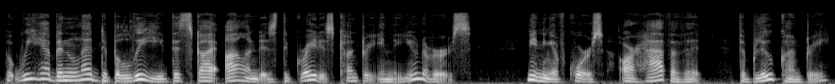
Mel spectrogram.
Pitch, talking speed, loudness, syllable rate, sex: 160 Hz, 185 wpm, -17 LUFS, 5.3 syllables/s, female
